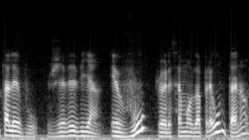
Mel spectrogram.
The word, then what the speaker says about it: vous: Ese diptongo U, ¿cómo se pronuncia? Bonjour. Como U. Como una U, efectivamente.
